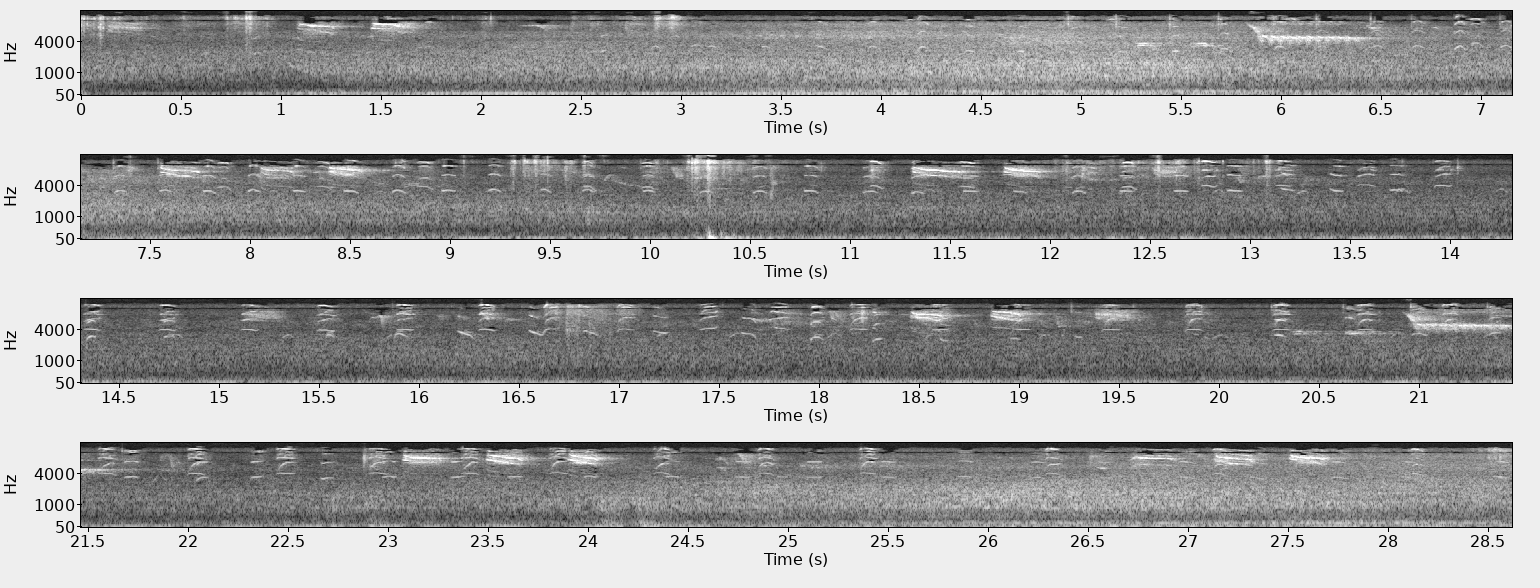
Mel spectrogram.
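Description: Small birds chirping, many short high notes repeating over a steady low background hum, with a single sharp thump about ten seconds in.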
